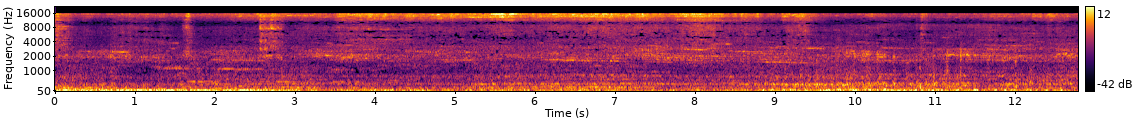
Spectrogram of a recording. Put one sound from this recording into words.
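A long freight train rumbles steadily past nearby, its wheels clattering on the rails.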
